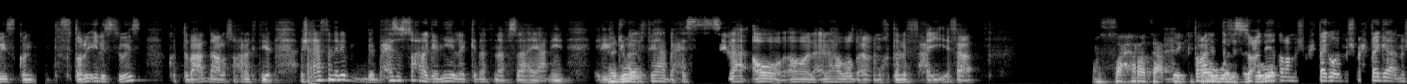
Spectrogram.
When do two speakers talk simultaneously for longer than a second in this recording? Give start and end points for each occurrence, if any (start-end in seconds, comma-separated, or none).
11.7-12.8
